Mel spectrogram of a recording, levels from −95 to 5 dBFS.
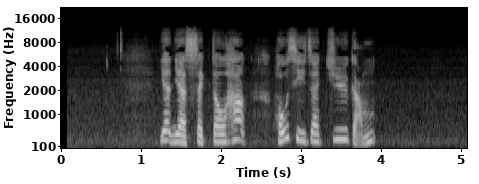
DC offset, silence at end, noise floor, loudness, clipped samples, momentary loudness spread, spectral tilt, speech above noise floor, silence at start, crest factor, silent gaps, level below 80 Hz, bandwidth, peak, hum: under 0.1%; 1.15 s; -62 dBFS; -24 LUFS; under 0.1%; 8 LU; -3.5 dB/octave; 39 dB; 1.25 s; 20 dB; none; -86 dBFS; 12 kHz; -6 dBFS; none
